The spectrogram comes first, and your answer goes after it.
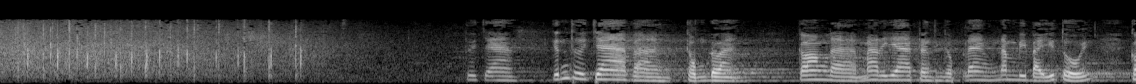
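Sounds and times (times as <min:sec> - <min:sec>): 
crowd applauding: 0:00.0 - 0:03.4
speech: 0:04.7 - 0:11.3.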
